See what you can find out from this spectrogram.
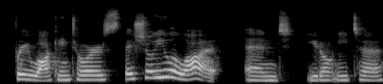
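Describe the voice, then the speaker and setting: On a very clean recording with a silent background, a woman with a Canadian accent uses a plain, everyday voice at a moderate pace, with medium pitch and ordinary pitch variation. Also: dry, close sound with no echo. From Canada. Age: 20s. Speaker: podcast guest, traveler. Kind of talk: casual chat.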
